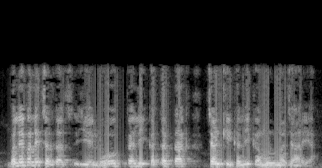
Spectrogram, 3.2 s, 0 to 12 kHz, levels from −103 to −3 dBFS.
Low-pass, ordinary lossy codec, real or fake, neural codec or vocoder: 7.2 kHz; MP3, 64 kbps; real; none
